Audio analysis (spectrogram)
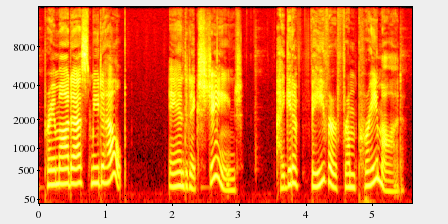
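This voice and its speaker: A woman playing an earnest, guarded traveling performer with formal, measured phrasing in a fantasy audio drama. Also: a little high, expressive, no echo, studio quality. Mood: composed, explaining.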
